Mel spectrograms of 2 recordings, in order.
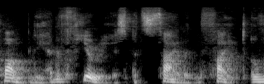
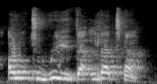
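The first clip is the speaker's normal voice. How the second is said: much higher, louder demand; loudly; 8 dB louder than usual. A narrator's reading. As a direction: spoilt boy demanding. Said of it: "he said loudly".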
